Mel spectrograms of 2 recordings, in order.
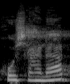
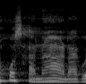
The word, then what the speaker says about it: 호산나: 줄임말이 돼서 호산나, 우리가 읽을 때 호산나, 그들은 호샤나 또는 호사나라고 읽었죠.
